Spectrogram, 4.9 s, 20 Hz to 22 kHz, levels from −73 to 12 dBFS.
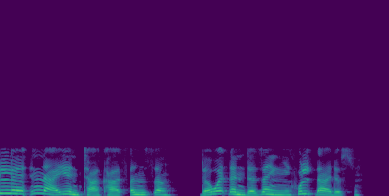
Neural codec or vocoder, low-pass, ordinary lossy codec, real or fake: none; 5.4 kHz; none; real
